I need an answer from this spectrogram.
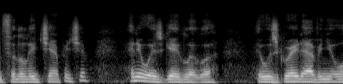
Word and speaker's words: Gaugler: Only thing is he pronounces his last name Gaugler, but no worries, you did great.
